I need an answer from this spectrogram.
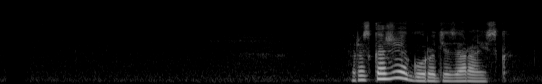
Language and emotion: Russian, neutral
